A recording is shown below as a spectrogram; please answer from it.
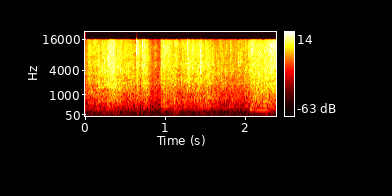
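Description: Plastic packaging crinkling and rustling as a T-shirt is unwrapped by hand.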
